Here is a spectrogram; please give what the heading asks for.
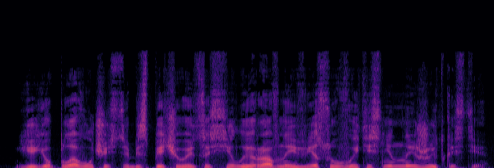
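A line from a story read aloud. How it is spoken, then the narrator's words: Listless mumble. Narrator (Russian): вяло пробормотал Бруто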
